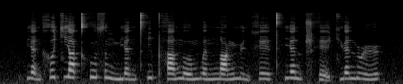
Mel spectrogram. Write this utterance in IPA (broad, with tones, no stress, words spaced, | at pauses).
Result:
pjɛ̰˨˩nxɤ˥ t͡ɕjä˥kʰu˥sʊ˥˩ŋ mjɛ̰˨˩nt̪ʰi˥˩ pʰä˧˥ n̪o˧˥ʊ̯mwə˧˥n n̪ɑ˧˥ŋmy̰˨˩n xe˥˧ɪ̯ t̪ʰjɛ˥˩nʈ͡ʂʰḛ˨˩ɪ̯ t͡ɕɥɛ˥nɻɻ̩˧˥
